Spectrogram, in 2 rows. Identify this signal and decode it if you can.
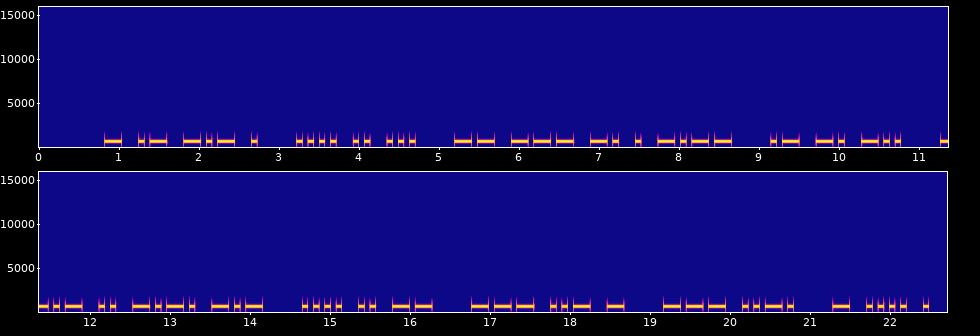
Morse code, heard as a keyed tone, about 17 wpm, 700 Hz. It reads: TAKE HIS MONEY AND KICK HIM OUT OF THE
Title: Sentences from Top 1300 Words 17wpm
